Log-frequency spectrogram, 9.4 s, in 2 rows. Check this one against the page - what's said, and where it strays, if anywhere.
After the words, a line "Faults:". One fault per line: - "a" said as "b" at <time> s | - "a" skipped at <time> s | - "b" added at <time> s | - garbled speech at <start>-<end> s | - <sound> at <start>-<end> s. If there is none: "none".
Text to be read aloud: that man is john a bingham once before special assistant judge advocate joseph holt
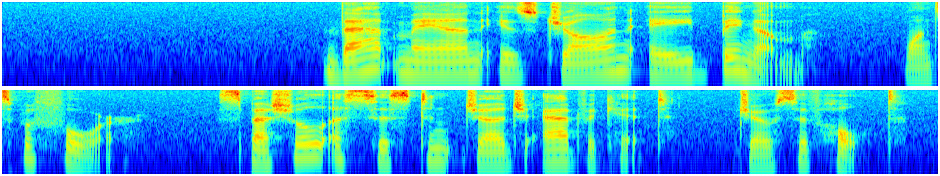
that man is john a bingham once before special assistant judge advocate joseph holt
Faults:
none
